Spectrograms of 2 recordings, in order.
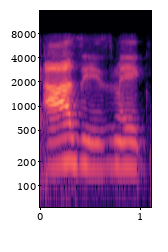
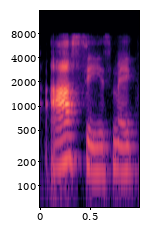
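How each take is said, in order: First: Twangy Chicago A in "Aussies"; Chicago accent. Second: Said in the usual way. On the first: Retold or imitated. Coach showing how they would say it, Chicago accent. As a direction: imitate the Midwest vowel in "Aussies". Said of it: "So they would say".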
